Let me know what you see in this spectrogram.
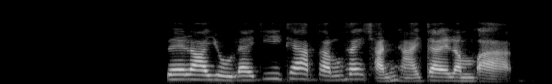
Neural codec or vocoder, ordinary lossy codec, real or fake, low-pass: codec, 24 kHz, 0.9 kbps, WavTokenizer, medium speech release version 2; AAC, 48 kbps; fake; 7.2 kHz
